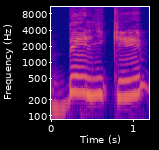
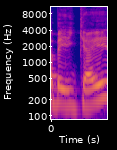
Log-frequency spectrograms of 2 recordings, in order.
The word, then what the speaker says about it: Bellicae: Donc belliqué, alors moi pour moi le AE en latin ça c'est pas AE, pour moi c'est E.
